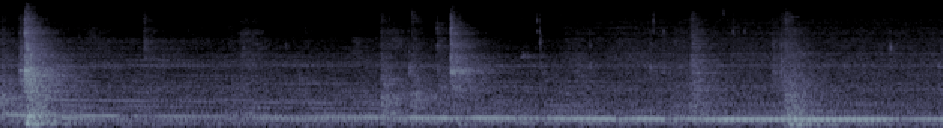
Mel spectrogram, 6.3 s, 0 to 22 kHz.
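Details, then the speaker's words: Vesuvius espresso machine after a water leak repair, during a shot: a steady, even, low hum from the variable-speed pump, which audibly changes speed around 57 seconds, with light clicks and no sputter or strain; no leaks under pressure. "now at 57 you can hear the pump changing speed on this one is one of the few espresso machines out there that actually has where the pump is a variable-speed pump"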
